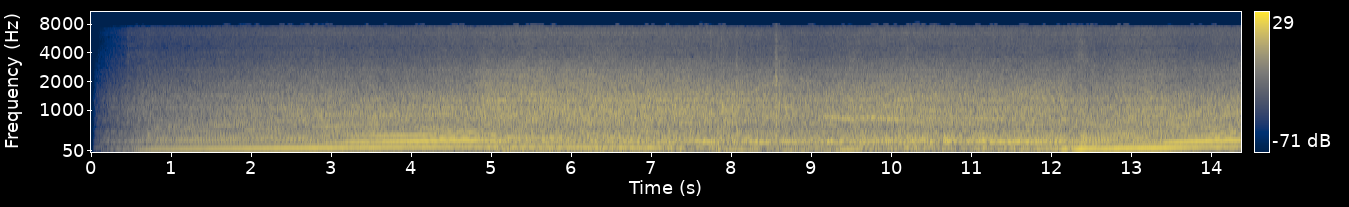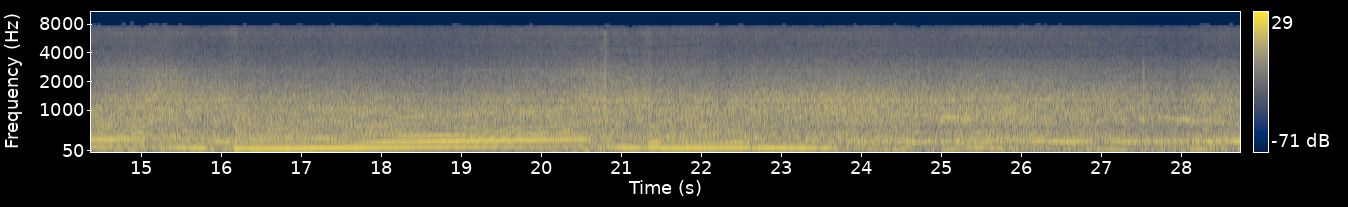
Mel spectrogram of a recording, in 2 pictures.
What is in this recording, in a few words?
healey 3000 mk1 drive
